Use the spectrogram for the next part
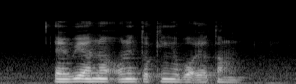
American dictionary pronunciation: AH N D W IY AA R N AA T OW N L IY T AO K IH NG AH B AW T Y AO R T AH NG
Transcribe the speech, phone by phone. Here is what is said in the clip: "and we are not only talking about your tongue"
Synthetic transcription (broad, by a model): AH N W IY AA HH N AA T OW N IY T AO K IH NG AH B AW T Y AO T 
